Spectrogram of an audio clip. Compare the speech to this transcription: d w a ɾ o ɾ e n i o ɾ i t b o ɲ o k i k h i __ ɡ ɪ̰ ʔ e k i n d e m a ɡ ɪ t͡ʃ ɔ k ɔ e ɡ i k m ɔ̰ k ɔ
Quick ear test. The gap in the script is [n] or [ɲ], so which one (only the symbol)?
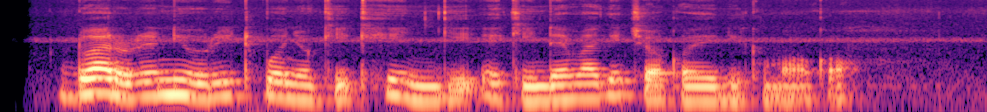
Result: ɲ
